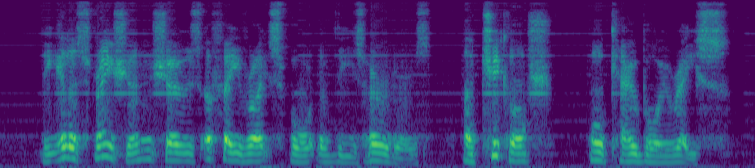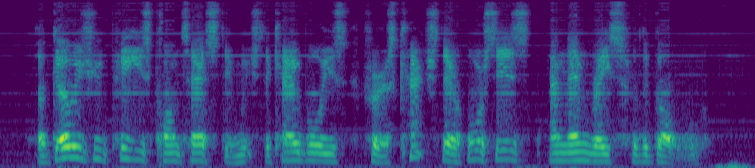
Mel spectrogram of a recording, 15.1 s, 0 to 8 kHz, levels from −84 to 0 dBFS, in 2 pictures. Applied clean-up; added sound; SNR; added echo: neural separator model SepFormer DNS4.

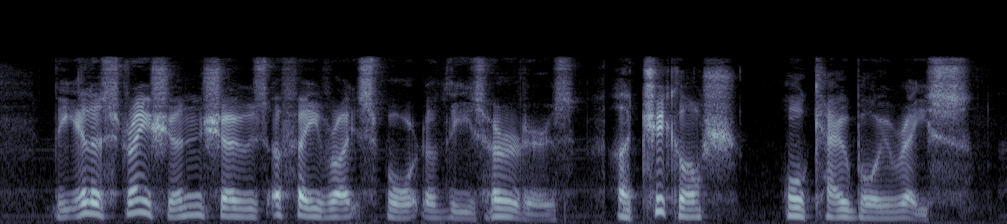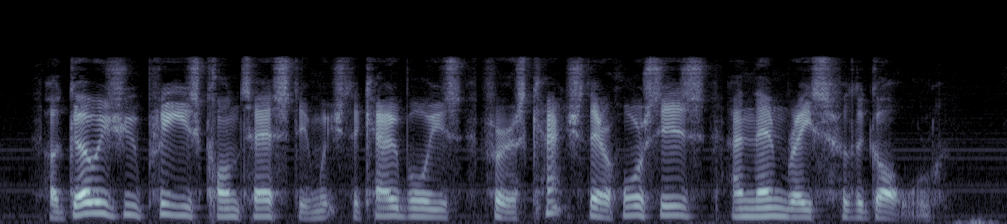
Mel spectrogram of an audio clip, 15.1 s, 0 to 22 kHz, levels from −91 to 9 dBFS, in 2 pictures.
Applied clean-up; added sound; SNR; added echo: none; none; none; none.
